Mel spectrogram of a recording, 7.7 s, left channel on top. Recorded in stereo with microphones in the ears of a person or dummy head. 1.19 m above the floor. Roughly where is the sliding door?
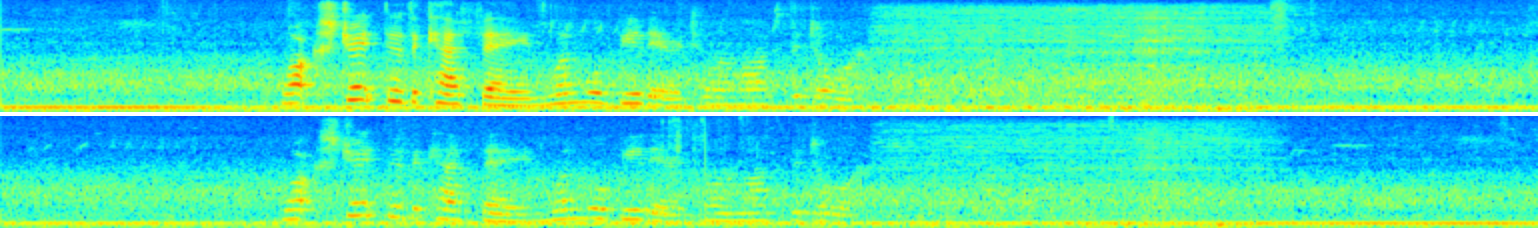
Left.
